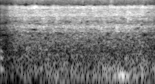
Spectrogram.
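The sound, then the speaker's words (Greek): A steady, loud roar of floodwater surging through streets turned into torrents after heavy rainfall in Greece fills the whole clip, a dense continuous wash with no pauses and no voices. “Δρόμοι μετατράπηκαν σε ορμητικά ποτάμια, οχήματα παρασύρθηκαν, σπίτια και ξενοδοχεία πλημμύρισαν.”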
